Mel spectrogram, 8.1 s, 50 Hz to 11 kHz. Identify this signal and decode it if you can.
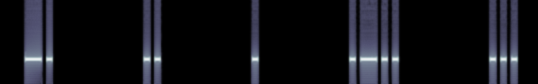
Morse code, heard as a keyed tone, about 15 wpm, spaced as for 5 wpm, 1000 Hz. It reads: NIELS
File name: 5wpm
